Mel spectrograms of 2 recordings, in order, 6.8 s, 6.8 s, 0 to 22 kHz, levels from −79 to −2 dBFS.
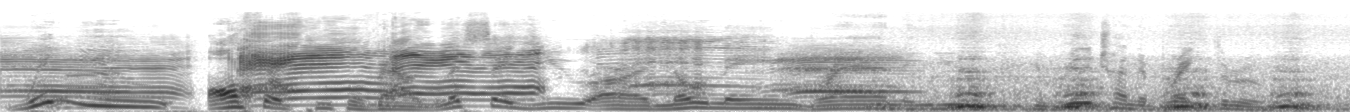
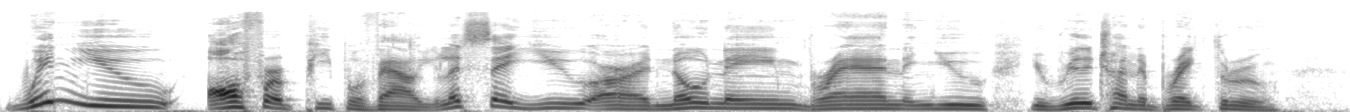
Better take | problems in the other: second | animal sounds; very loud; throughout; 4 dB above the speech

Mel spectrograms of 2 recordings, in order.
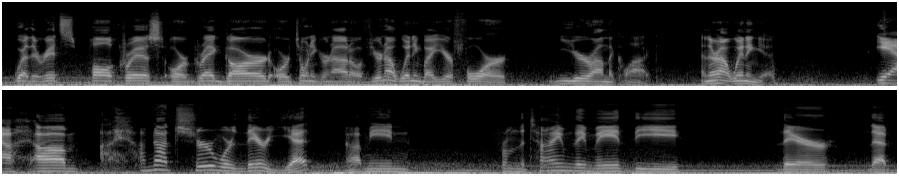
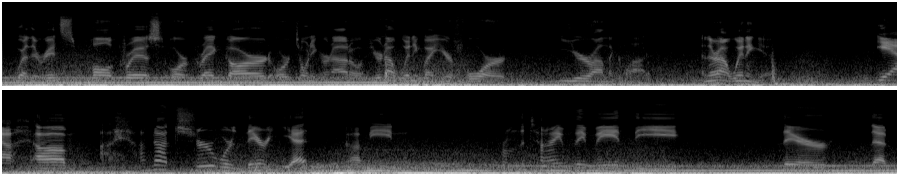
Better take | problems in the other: first | low rumble; loud; throughout; 6 dB below the speech; faint in the first

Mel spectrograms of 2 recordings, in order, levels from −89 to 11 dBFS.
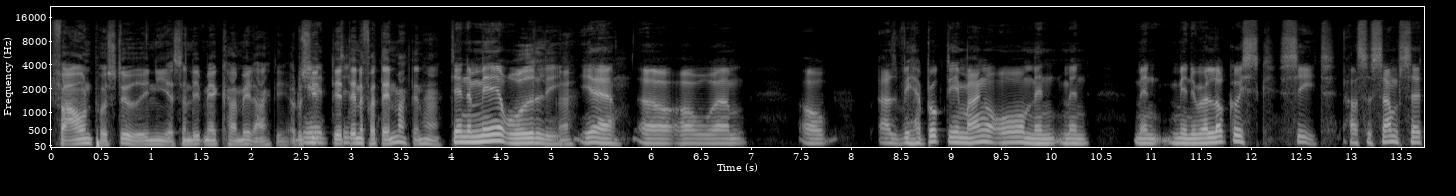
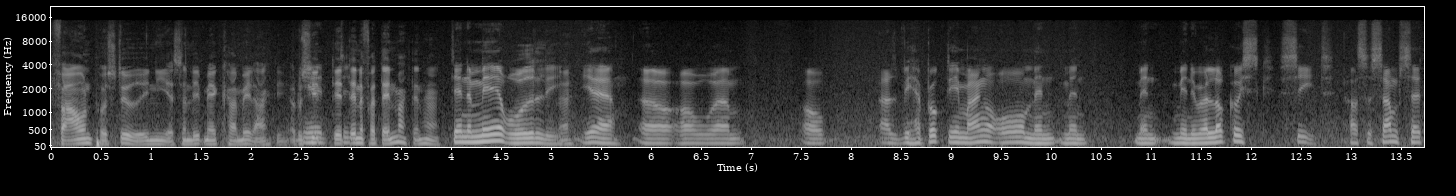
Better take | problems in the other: first | hiss; faint; throughout; 20 dB below the speech

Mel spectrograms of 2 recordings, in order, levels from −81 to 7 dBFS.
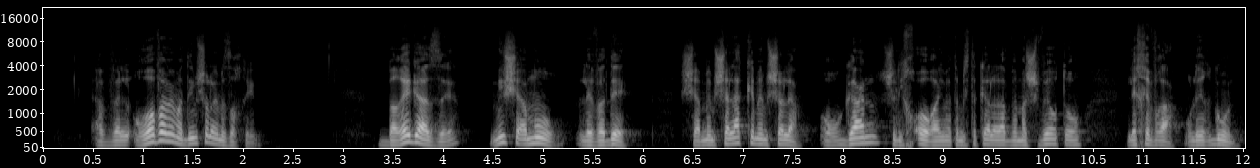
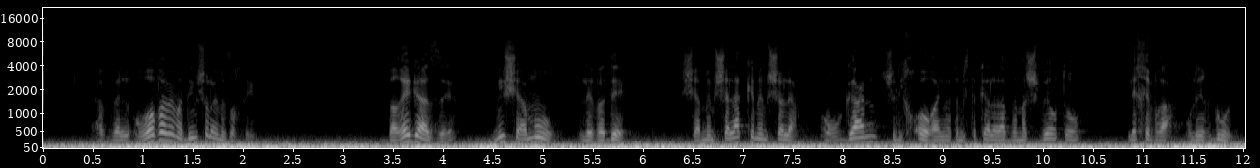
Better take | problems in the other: first | low rumble; loud; throughout; 8 dB below the speech

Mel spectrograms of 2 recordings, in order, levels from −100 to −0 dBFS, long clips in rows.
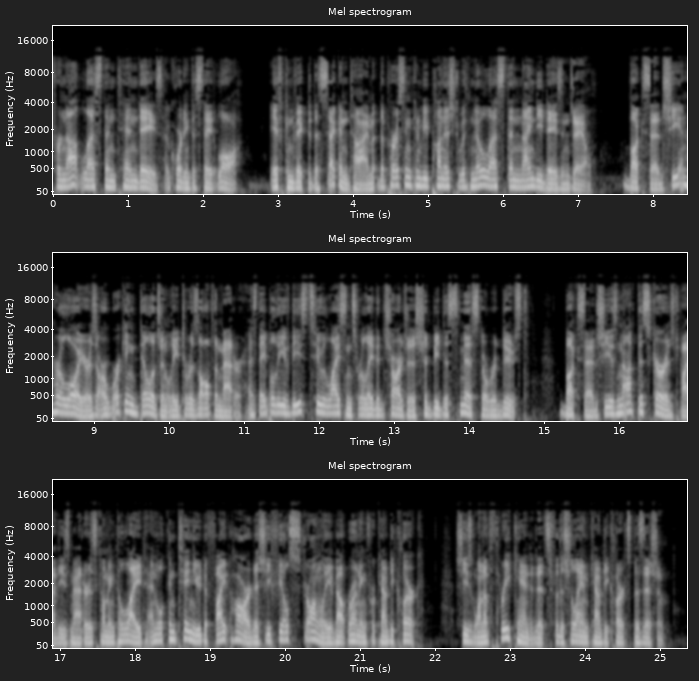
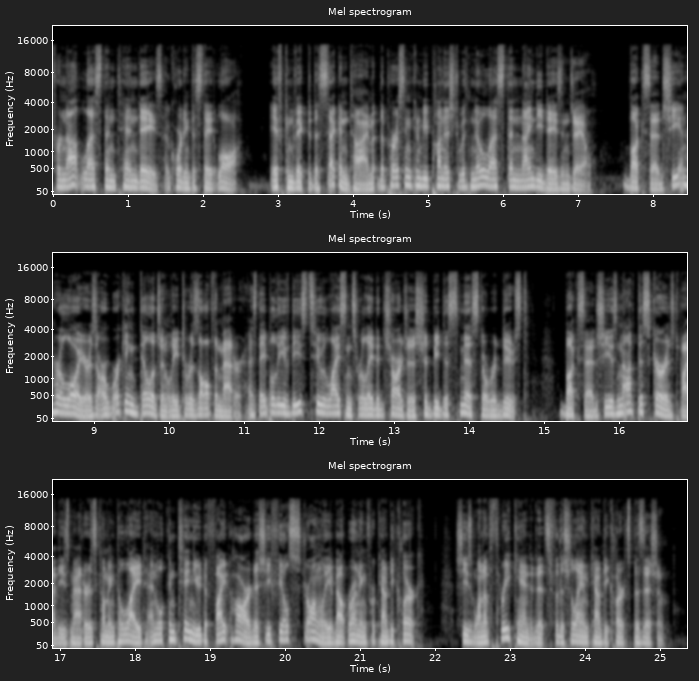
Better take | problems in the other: second | garbled, watery; slightly

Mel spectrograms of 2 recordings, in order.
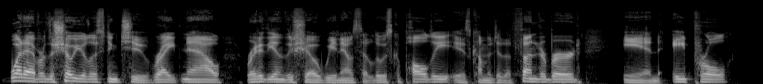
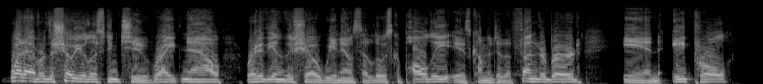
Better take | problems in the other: first | distortion; heavy; 7 dB below the speech

